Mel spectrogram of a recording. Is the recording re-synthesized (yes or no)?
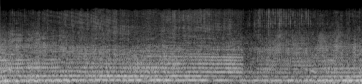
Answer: no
